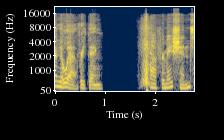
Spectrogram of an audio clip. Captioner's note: Vietnamese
